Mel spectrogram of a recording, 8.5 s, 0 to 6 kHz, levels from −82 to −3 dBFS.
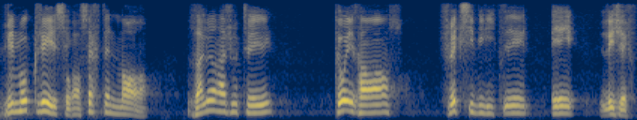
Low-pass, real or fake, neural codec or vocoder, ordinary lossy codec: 5.4 kHz; fake; codec, 16 kHz, 1 kbps, FunCodec, trained on Chinese and English, 50 frames a second; none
